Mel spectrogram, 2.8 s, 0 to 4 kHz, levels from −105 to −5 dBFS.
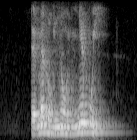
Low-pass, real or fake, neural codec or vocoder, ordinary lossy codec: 3.6 kHz; real; none; Opus, 32 kbps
